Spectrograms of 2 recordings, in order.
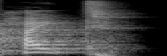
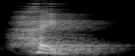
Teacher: We hear the T in height pronounced as a stop T.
